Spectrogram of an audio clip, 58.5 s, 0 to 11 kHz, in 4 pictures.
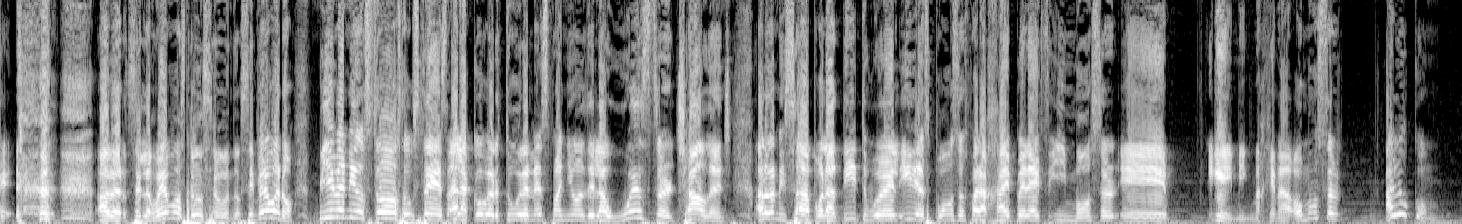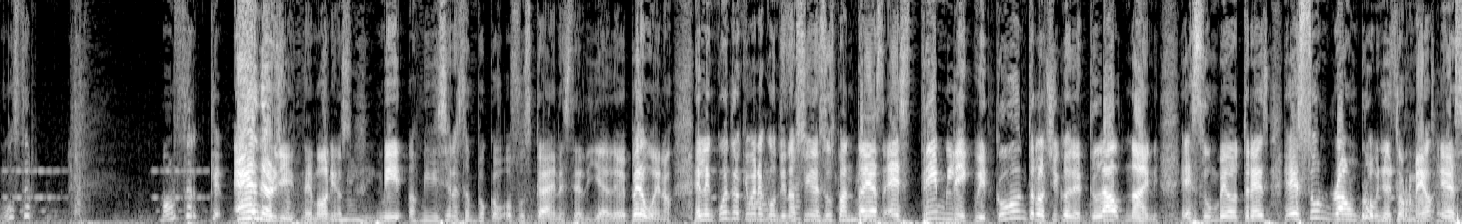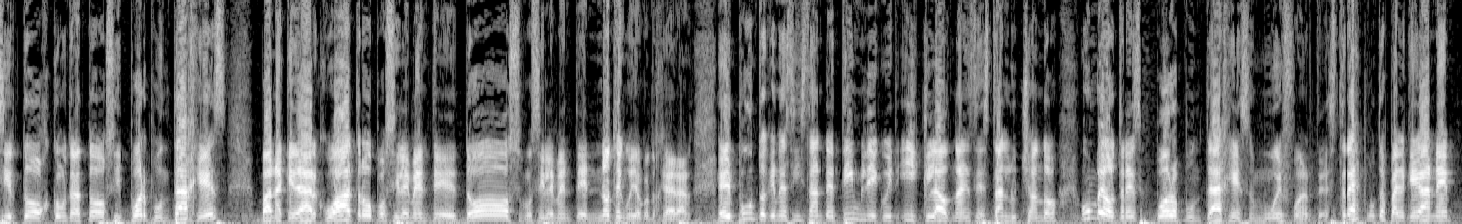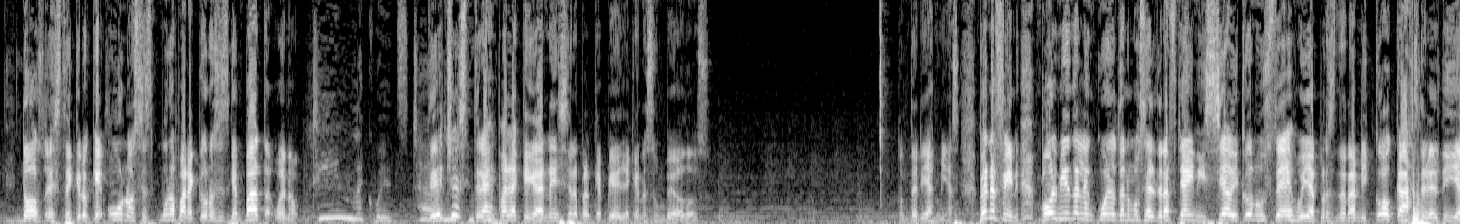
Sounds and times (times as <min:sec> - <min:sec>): Speech: 0:01.0 - 0:15.0, 0:16.2 - 0:51.0, 0:52.8 - 0:58.4.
